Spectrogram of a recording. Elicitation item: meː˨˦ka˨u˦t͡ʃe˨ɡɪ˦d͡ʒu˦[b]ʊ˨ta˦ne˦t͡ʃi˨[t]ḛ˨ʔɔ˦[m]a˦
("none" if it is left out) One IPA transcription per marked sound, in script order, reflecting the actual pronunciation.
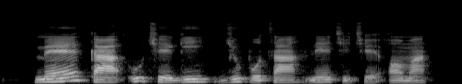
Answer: p, t͡ʃ, m

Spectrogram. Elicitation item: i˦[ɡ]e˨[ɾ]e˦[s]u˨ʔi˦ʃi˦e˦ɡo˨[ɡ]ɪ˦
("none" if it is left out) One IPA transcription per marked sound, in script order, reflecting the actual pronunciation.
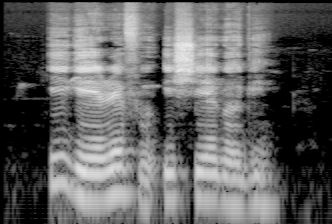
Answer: ɡ, ɾ, f, ɡ

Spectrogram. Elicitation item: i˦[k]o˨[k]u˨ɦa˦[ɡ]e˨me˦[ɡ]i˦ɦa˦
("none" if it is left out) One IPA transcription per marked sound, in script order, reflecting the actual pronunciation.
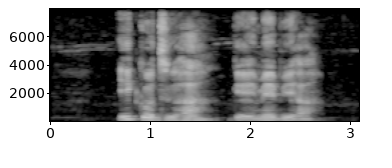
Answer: k, t, ɡ, b

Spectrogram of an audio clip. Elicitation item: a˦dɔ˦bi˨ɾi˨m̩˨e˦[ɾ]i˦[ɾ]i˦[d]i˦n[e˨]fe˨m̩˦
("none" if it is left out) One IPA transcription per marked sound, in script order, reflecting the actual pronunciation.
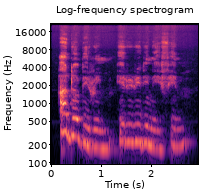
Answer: ɾ, ɾ, d, e˨

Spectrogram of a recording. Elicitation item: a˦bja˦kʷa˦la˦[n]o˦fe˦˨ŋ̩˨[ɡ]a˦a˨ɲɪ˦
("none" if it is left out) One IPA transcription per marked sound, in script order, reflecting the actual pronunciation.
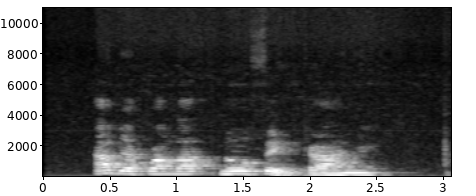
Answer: n, k

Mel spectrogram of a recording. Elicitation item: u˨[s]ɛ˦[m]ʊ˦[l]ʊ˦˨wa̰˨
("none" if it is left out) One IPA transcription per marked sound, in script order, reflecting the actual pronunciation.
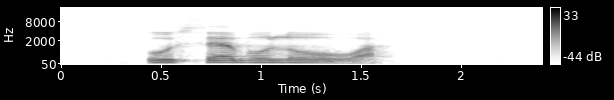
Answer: s, b, l

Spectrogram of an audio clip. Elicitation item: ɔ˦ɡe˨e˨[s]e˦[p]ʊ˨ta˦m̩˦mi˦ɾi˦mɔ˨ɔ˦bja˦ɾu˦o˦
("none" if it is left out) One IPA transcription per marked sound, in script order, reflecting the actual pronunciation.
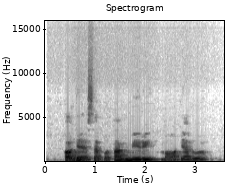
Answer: s, p

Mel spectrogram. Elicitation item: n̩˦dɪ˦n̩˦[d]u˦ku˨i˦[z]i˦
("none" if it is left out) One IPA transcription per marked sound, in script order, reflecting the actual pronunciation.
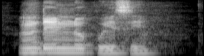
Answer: n, s

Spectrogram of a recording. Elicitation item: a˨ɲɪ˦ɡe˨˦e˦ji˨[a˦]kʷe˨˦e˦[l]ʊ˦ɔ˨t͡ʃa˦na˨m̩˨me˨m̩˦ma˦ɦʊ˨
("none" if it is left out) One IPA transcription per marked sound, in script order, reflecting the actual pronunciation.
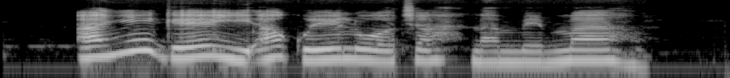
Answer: a˦, l

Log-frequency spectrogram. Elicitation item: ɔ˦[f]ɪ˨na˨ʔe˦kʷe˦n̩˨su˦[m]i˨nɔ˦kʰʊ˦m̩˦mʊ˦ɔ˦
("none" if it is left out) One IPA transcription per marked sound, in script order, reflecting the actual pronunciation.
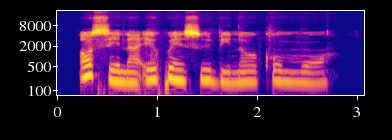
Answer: s, b

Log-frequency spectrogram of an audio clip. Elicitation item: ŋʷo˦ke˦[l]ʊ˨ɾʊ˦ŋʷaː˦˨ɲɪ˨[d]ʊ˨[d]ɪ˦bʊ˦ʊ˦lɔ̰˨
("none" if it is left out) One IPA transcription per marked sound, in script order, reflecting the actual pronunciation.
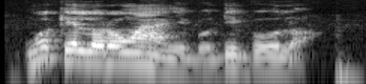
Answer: l, b, d

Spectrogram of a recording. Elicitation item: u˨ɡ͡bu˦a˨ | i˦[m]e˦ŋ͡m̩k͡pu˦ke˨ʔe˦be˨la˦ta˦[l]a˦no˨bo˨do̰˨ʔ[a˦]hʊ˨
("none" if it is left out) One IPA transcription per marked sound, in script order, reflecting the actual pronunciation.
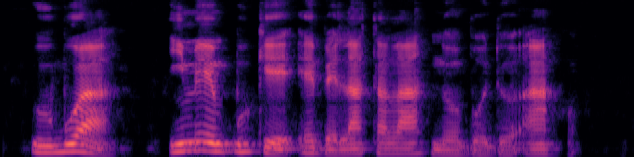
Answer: m, l, a˦

